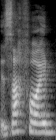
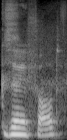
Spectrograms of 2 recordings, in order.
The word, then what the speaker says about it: Zaphod: So in 6 we've got, I'm going to say it wrong, but Zaphoid Beeblebrox. Zaphod.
